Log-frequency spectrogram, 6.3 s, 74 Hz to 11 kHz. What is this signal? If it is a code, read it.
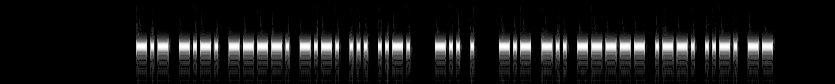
Morse code, heard as a keyed tone, about 46 wpm, 700 Hz. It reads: KC9CSF DE KD0PFM
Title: USA Callsign DE Callsign - 6 Characters - 45wpm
